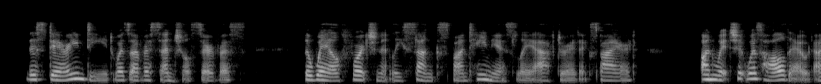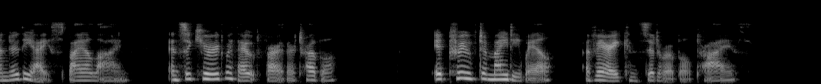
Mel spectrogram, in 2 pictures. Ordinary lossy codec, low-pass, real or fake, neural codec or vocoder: Opus, 64 kbps; 7.2 kHz; real; none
